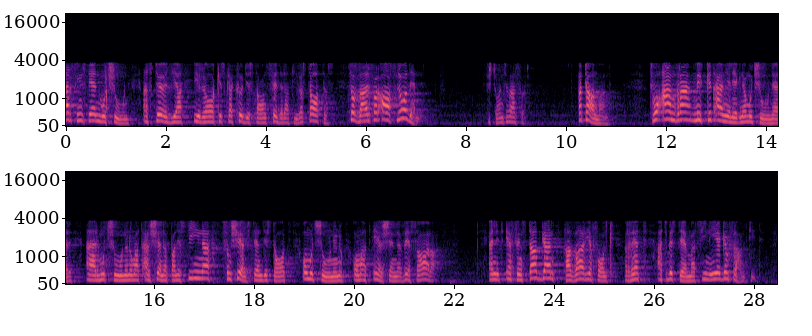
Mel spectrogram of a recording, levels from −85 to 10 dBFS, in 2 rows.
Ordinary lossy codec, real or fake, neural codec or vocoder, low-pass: AAC, 24 kbps; real; none; 3.6 kHz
